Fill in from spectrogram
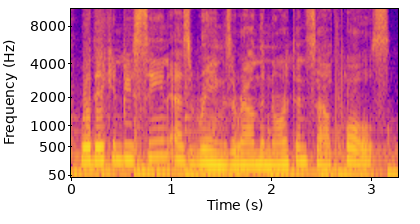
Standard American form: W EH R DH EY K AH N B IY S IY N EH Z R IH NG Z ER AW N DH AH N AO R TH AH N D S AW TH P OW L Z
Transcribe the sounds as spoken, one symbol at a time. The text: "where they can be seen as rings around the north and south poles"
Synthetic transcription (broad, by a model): W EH R DH EY K AH N B IY S IY N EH Z R IH NG Z ER AW N DH AH N AO R TH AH N S AW TH P OW L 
